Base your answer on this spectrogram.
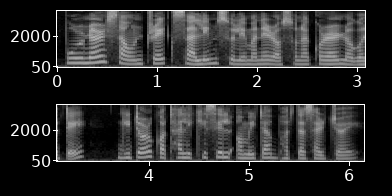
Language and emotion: Assamese, neutral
